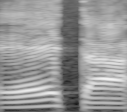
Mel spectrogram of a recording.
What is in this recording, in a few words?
"EETA", Yoruba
